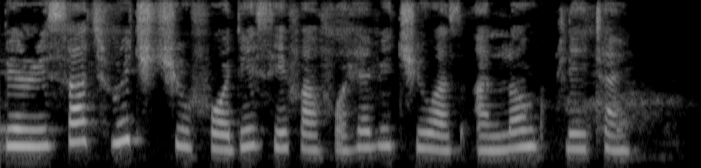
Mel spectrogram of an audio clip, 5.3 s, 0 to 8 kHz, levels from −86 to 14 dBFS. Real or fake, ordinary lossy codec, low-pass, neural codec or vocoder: real; none; none; none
